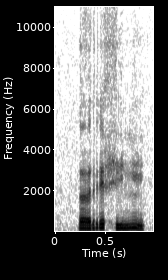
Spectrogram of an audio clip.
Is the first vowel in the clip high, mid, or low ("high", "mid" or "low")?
mid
